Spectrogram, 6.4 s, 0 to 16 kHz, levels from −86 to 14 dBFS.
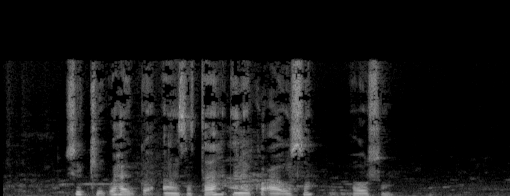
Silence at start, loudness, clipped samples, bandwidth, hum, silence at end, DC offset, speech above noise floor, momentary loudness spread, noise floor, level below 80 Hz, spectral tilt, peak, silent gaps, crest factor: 0.75 s; -24 LUFS; under 0.1%; 11.5 kHz; none; 1.45 s; under 0.1%; 35 dB; 11 LU; -59 dBFS; -58 dBFS; -4 dB/octave; -6 dBFS; none; 20 dB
